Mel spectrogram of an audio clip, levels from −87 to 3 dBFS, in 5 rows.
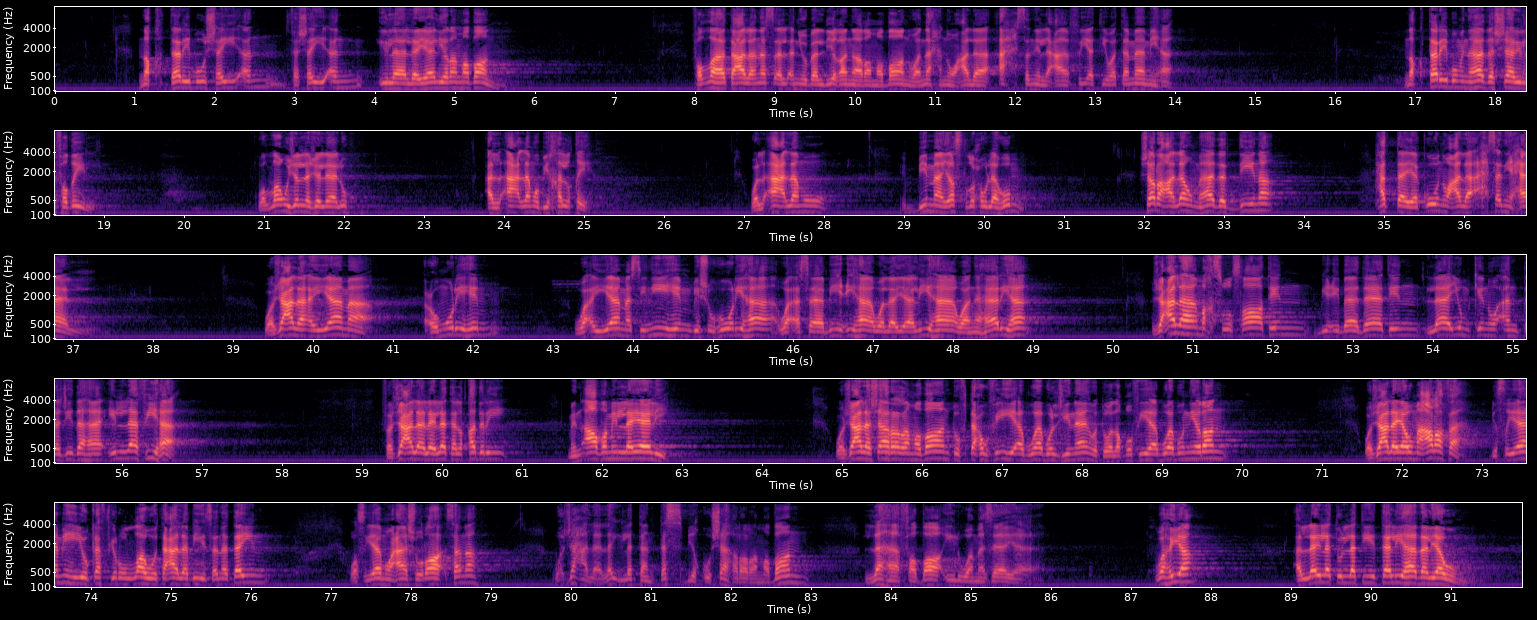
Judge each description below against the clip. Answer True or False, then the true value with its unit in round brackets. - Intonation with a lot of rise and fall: False (3.6 semitones)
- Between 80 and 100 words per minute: False (65 wpm)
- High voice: False (160 Hz)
